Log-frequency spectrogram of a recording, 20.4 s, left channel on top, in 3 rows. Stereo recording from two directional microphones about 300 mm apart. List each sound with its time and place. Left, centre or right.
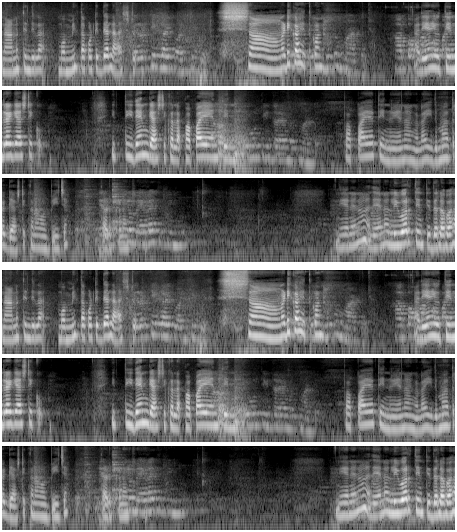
0.0 s a woman's voice: centre
3.2 s a woman's voice: centre
6.1 s a woman's voice: centre
11.9 s a woman's voice: centre
18.6 s a woman's voice: centre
